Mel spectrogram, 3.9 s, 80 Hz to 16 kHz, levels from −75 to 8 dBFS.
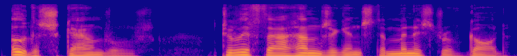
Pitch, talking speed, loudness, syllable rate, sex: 120 Hz, 185 wpm, -20 LUFS, 5.2 syllables/s, male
